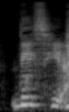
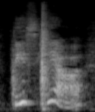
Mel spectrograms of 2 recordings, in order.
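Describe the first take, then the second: First: Said in the usual way. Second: Higher, louder salesy pitch; infomercial voice. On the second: Acted. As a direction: sell it like a TV ad host. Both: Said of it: "I'm gonna sound like an infomercial".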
